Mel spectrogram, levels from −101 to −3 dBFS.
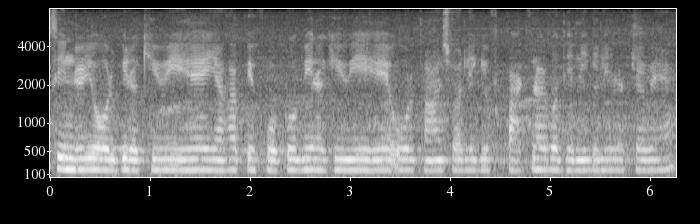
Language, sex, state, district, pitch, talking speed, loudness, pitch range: Hindi, female, Rajasthan, Bikaner, 185 Hz, 230 wpm, -15 LUFS, 180-185 Hz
